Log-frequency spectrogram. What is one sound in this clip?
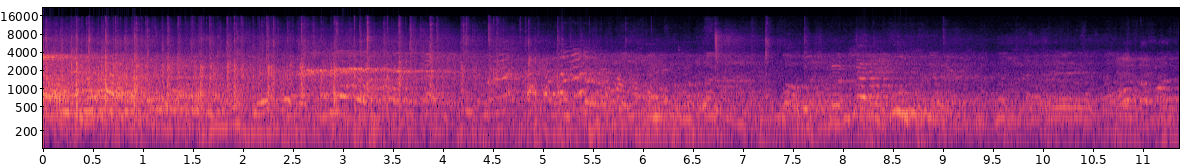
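Young men cheer and shout in a large echoing hall.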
